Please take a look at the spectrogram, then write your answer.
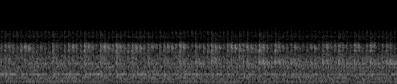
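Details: Ford Ranger 2.5 diesel double cab after repair of post-overhaul compression leak, power drop, oil seepage and odd noise, adjusted and road-tested: quiet even diesel clatter at steady idle, about three beats per second, no stumble or knock. Normal idle.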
